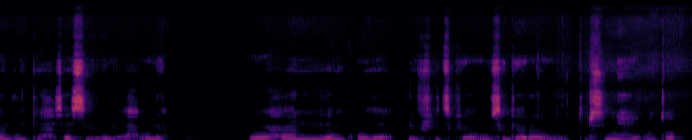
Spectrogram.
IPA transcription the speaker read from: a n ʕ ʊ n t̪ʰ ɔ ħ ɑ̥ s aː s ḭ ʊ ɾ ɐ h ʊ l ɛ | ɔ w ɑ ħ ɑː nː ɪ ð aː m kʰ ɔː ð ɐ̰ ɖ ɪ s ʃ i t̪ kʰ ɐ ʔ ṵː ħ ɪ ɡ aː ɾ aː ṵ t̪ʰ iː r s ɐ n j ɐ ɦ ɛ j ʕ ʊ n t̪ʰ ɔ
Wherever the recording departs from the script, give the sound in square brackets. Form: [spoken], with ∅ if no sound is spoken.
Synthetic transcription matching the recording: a n ʕ ʊ n t̪ʰ ɔ ħ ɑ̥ s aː s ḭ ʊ [l] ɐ h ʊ l ɛ | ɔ w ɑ ħ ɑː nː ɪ ð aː m kʰ ɔː ð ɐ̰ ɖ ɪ [f] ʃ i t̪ kʰ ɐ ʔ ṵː [s] ɪ ɡ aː ɾ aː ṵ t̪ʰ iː r s ɐ n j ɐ ɦ ɛ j ʕ ʊ n t̪ʰ ɔ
